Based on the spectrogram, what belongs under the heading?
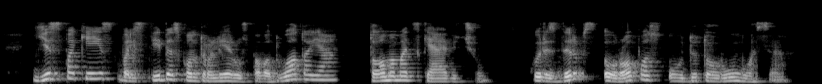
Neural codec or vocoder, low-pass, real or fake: none; 7.2 kHz; real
